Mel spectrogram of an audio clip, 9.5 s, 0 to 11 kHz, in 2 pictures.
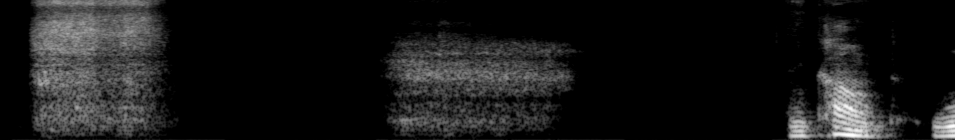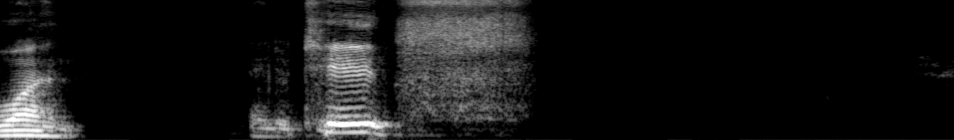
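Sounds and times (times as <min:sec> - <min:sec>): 
forceful deep breath in: 0:00.1 - 0:00.9, 0:01.9 - 0:03.0
speech: 0:03.9 - 0:05.2, 0:06.0 - 0:07.2.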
